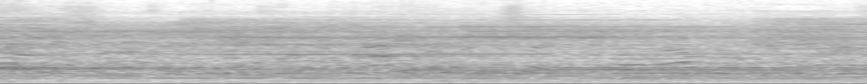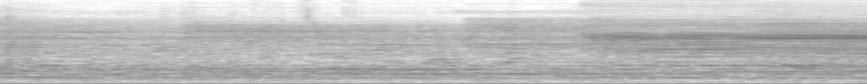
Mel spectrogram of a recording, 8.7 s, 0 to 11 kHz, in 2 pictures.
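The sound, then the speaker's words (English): A loud buzzer at an ice hockey All-Star Game drones steadily for several seconds, signalling the All-Stars onto the ice for the 3-minute warm-up, a harsh, sustained tone rich in overtones that rides over a constant roar of crowd noise. “As the buzzer sounds to have the All-Stars come out onto the ice to begin the 3-minute warm-up.”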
